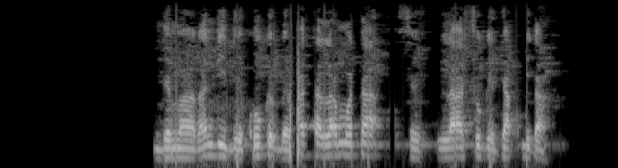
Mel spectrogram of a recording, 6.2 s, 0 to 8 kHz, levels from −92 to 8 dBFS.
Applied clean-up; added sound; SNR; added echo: none; none; none; none.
